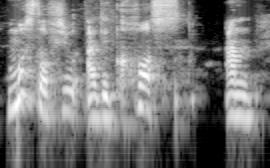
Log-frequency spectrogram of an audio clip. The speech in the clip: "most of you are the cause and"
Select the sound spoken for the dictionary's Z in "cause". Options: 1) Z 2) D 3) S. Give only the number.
3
